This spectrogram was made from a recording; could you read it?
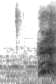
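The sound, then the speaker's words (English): A single sneeze: a short, breathy intake followed by a sudden, loud, explosive burst of air, with no one talking over it. “Bless you.”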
